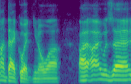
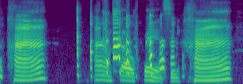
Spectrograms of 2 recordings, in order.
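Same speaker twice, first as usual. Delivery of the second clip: very slow mocking put-on voice, huh stretched out; 2 semitones higher than usual. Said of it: "Like she's [name]".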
